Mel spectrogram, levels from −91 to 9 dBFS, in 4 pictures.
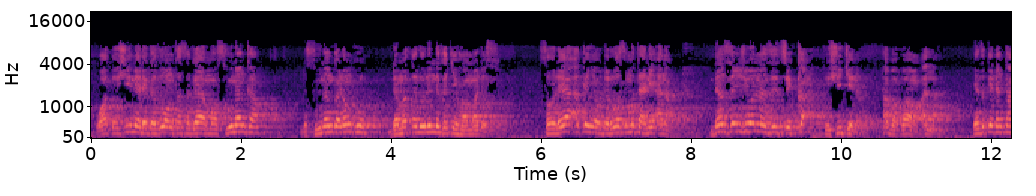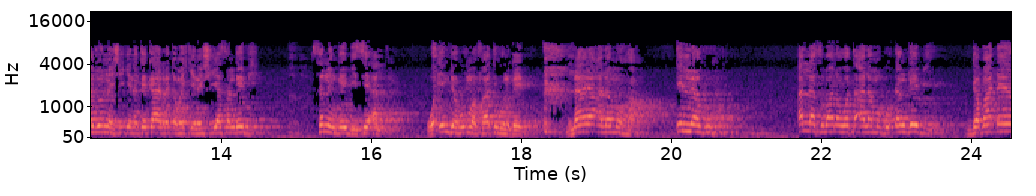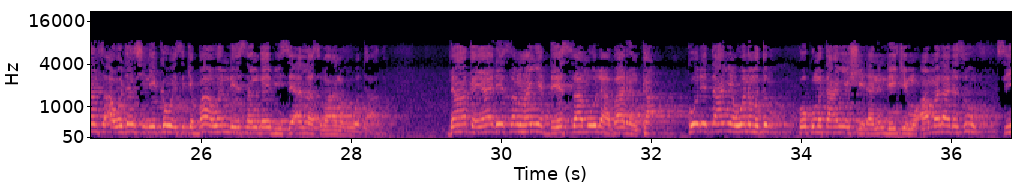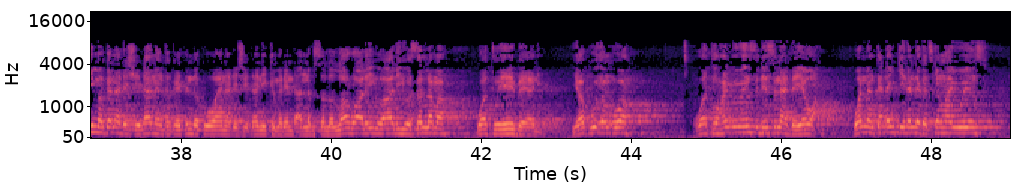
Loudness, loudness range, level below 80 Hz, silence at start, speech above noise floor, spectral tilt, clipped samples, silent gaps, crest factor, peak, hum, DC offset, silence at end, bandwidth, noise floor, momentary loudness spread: -23 LUFS; 3 LU; -56 dBFS; 0 s; 27 dB; -4.5 dB/octave; under 0.1%; none; 16 dB; -8 dBFS; none; under 0.1%; 0 s; 8.4 kHz; -49 dBFS; 13 LU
